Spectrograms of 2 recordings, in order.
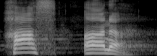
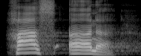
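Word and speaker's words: Hosanna: That word save us would have been in Hebrew pronounced has ana. Has ana.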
